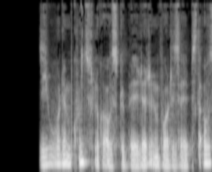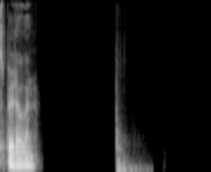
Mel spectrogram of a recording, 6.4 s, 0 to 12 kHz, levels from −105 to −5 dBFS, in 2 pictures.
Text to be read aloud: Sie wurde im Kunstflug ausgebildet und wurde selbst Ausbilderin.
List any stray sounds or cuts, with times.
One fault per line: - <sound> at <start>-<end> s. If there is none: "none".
- thud at 4.9-5.5 s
